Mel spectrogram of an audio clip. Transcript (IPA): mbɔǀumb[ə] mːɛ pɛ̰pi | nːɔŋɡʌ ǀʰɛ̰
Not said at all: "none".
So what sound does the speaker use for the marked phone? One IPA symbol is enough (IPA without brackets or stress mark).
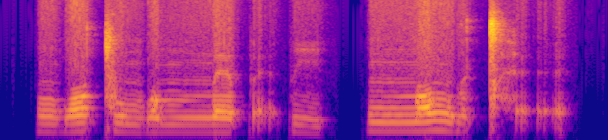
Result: ʌ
